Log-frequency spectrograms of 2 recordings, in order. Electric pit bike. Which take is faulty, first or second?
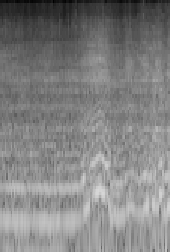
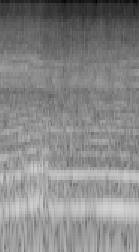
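second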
